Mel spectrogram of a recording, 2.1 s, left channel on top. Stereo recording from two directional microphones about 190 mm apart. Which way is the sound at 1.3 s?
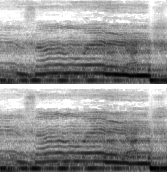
10° left (ahead or behind).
